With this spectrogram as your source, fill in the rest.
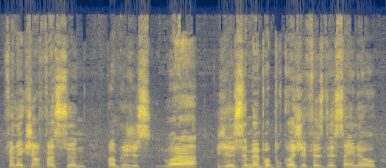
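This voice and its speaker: A young Québécois man with a high-pitched voice riffs on his own childhood drawings in a casual vlog. He mocks himself and swears freely, and there is a faint hum behind him. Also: little pitch movement, fast. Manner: mocking, self-deprecating, swears often. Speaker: YouTuber.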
